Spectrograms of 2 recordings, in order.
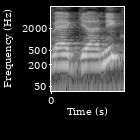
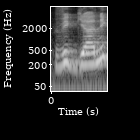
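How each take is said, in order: First: The first syllable has an 'ai' vowel. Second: The first syllable has a short 'i' vowel. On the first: The speaker calls it right. "होता है" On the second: The speaker calls it wrong. "नहीं होता"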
